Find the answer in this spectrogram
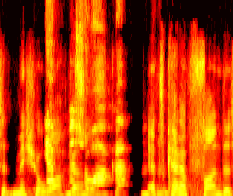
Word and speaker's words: Mishawaka: Is that how you pronounce it? Mishawaka? Yep, Mishawaka.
